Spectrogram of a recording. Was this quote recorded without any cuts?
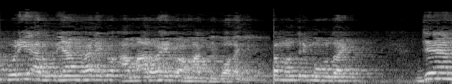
no; 1 cut; at 2.7 s

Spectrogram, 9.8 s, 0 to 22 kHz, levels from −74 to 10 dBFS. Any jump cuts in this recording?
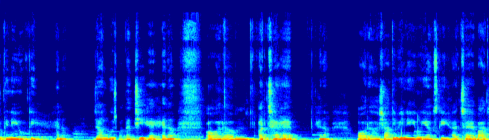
yes; 1 cut; at 2.4 s

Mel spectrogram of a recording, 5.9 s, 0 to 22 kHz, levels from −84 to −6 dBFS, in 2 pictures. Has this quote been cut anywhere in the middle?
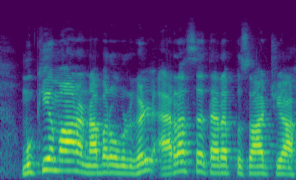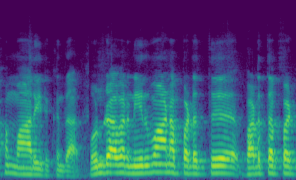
yes; 1 cut; at 3.7 s

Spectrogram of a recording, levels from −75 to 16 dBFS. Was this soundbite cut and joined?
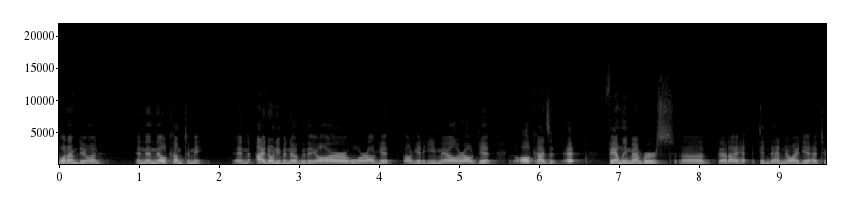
yes; 1 cut; at 5.6 s

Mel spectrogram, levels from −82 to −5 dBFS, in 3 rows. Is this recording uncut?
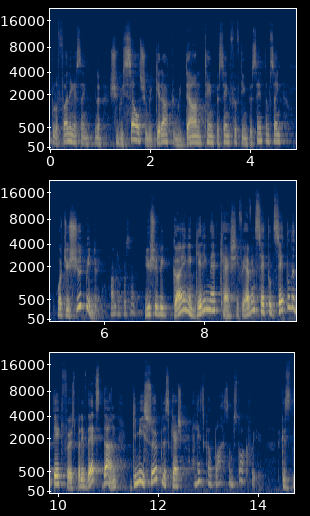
yes; 0 cuts

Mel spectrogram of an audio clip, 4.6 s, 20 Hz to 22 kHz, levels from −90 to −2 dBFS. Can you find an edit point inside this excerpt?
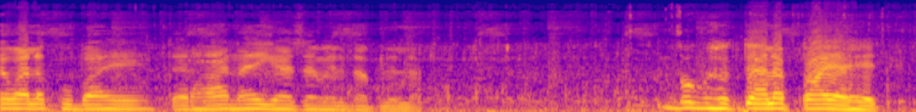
no; 0 cuts

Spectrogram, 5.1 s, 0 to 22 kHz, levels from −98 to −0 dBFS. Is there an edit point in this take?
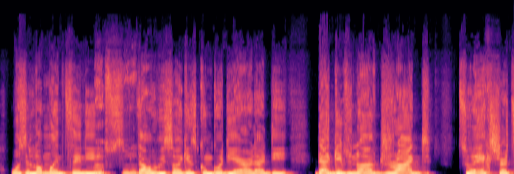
no; 0 cuts

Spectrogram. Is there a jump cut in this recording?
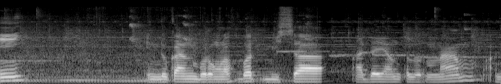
yes; 1 cut; at 3.2 s

